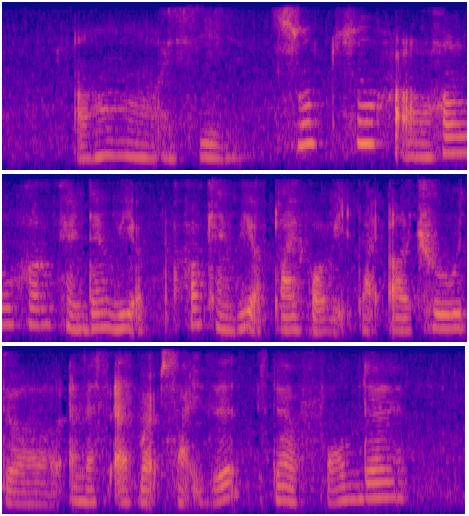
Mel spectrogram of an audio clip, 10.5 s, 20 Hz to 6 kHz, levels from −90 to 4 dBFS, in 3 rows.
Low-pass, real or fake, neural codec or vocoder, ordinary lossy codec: 5.4 kHz; fake; vocoder, 22.05 kHz, 80 mel bands, HiFi-GAN; AAC, 24 kbps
